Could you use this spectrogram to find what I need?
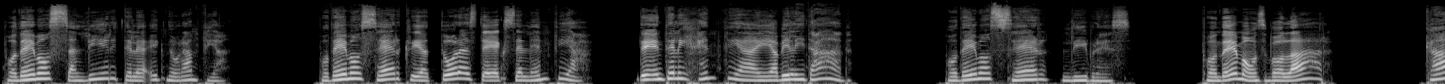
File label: Spanish; LO PUEDO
